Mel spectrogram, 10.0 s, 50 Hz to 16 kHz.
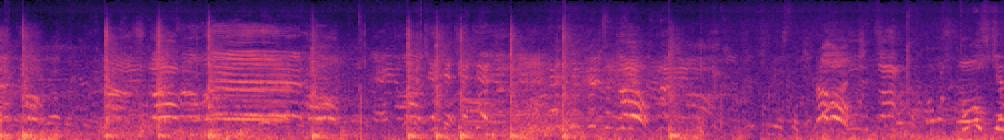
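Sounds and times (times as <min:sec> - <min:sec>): people shouting: 0:01.0 - 0:03.4
sharp thumps: 0:04.3 - 0:07.1.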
